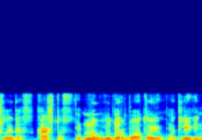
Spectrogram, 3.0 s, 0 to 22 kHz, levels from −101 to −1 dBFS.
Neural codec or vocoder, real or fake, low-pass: none; real; 7.2 kHz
